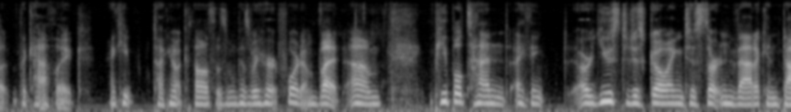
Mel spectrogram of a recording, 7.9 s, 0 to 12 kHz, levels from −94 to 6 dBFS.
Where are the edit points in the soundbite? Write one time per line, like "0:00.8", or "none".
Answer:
0:04.2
